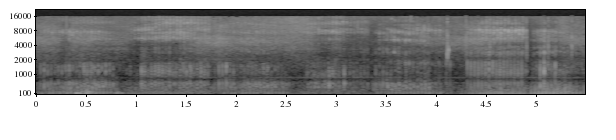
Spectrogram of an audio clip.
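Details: Six-month-old kitten purring as it receives head scratches and soft kisses; deep, close rumble pulsing rapidly, swelling and fading with each breath, faint scratching clicks above.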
